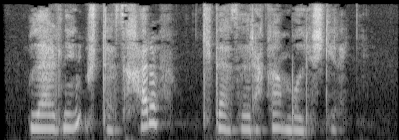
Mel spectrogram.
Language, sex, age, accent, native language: Uzbek, female, 18-24, Xorazm, Uzbek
